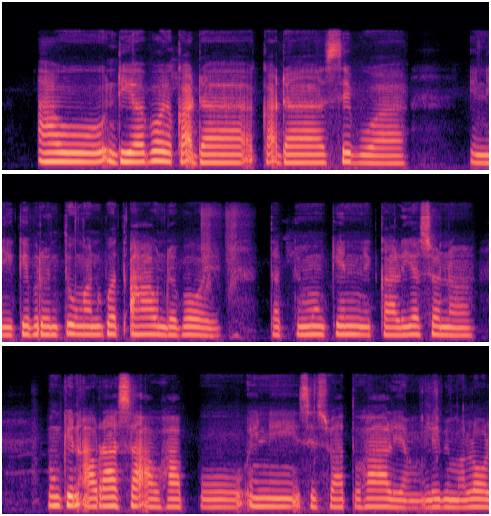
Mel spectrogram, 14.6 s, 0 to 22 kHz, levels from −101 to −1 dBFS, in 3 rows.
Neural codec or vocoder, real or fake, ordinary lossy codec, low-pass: none; real; none; 10.8 kHz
